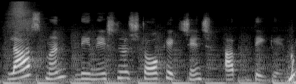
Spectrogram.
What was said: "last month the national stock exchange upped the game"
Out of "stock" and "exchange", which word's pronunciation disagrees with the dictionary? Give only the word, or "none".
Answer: exchange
